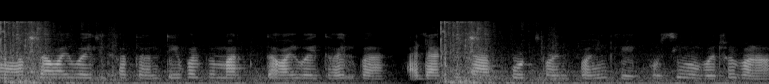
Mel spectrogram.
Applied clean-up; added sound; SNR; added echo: none; Sliding door / Train; 7 dB; none.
